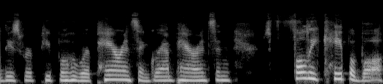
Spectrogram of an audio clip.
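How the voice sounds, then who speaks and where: A somewhat breathy woman with an American accent speaks at medium pitch with ordinary pitch variation, in a dry, close sound with no echo. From New York. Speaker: nonprofit founder. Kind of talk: interview.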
